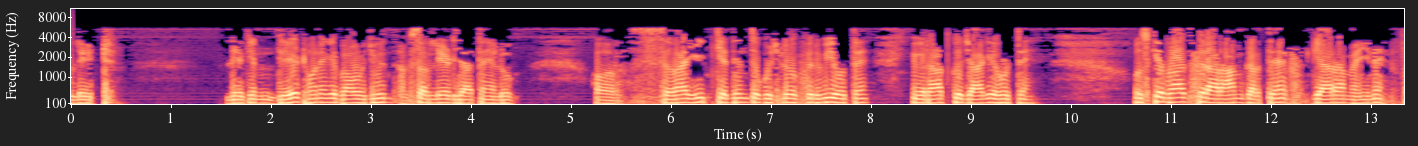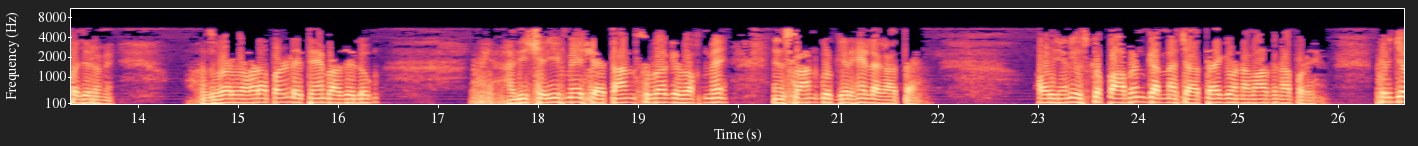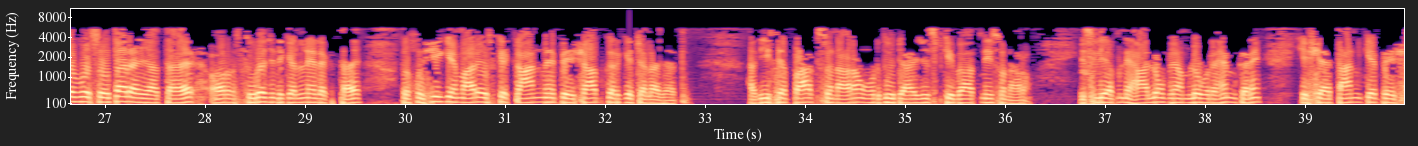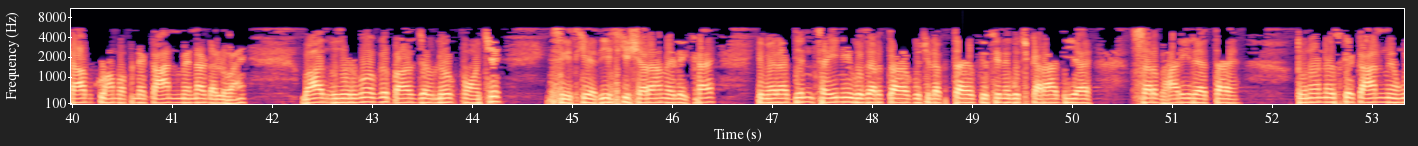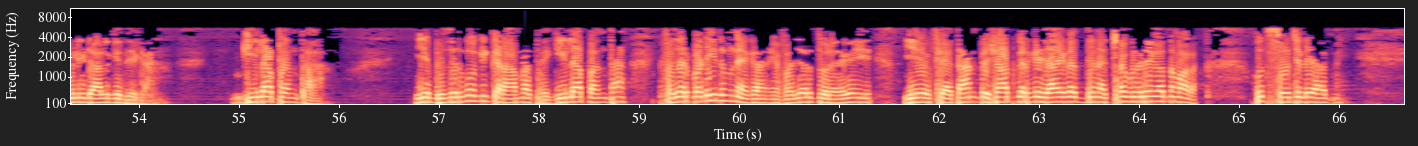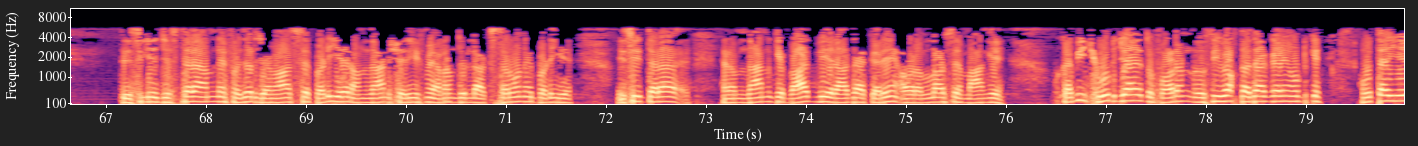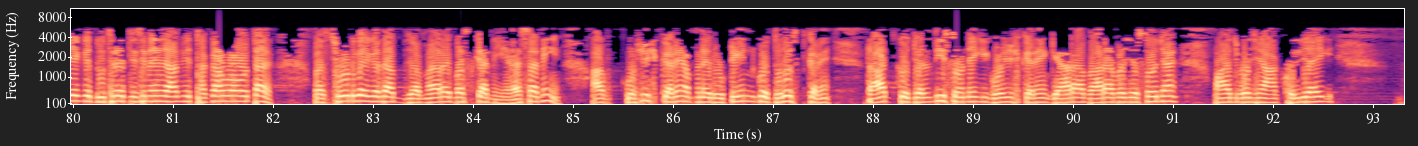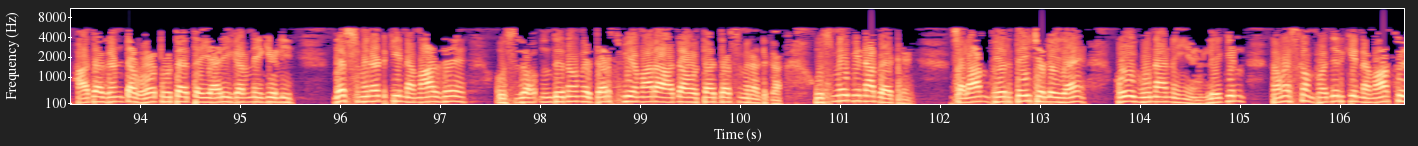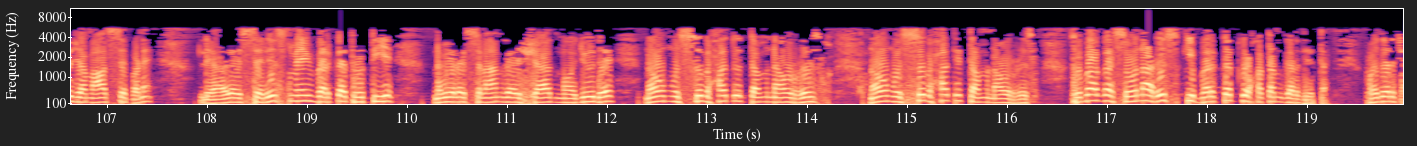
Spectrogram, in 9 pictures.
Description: Taleem After Fajor at Jamia Masjid Gulzar e Muhammadi, Khanqah Gulzar e Akhter, Sec 4D, Surjani Town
